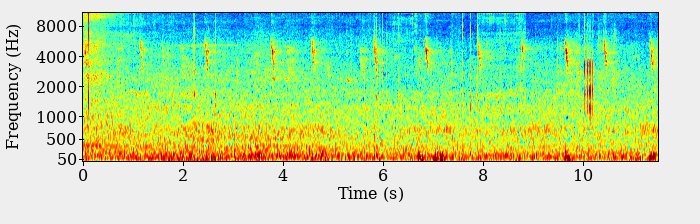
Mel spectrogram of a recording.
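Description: A small bird chirping over and over: short, high chirps that slide downward, about one a second, over a steady low outdoor rumble.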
